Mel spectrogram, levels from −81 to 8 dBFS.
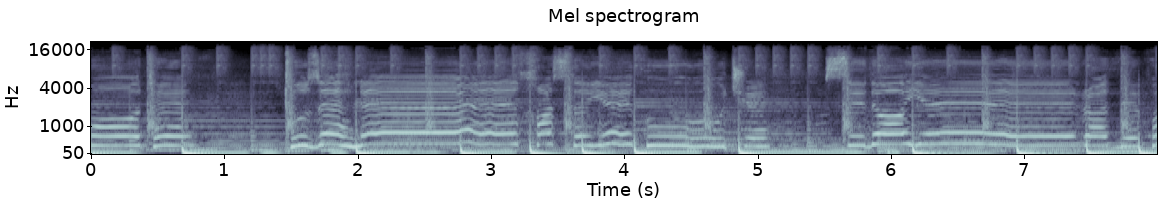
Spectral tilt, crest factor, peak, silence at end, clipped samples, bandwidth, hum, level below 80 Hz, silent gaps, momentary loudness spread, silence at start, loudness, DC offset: -4.5 dB/octave; 10 dB; 0 dBFS; 0 s; under 0.1%; 19 kHz; none; -14 dBFS; none; 4 LU; 0 s; -12 LUFS; under 0.1%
